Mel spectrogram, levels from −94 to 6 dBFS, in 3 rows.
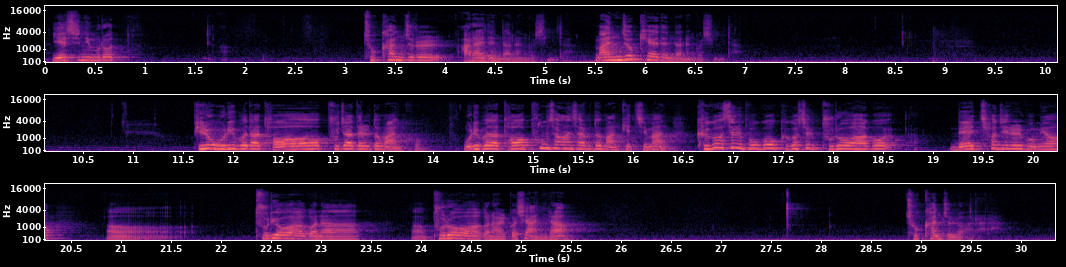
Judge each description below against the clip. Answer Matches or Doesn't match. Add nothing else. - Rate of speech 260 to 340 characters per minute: Doesn't match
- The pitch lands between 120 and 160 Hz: Matches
